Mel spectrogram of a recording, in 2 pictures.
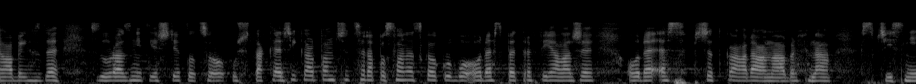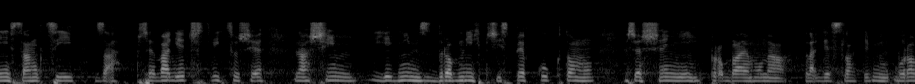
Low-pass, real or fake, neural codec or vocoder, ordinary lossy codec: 7.2 kHz; fake; codec, 16 kHz in and 24 kHz out, 2.2 kbps, FireRedTTS-2 codec; MP3, 48 kbps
